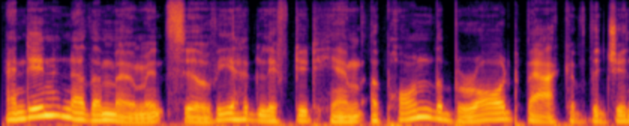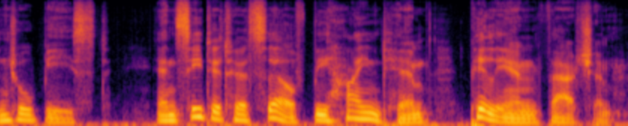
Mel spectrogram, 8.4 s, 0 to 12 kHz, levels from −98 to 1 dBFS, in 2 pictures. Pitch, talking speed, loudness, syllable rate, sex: 110 Hz, 165 wpm, -18 LUFS, 4.6 syllables/s, male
